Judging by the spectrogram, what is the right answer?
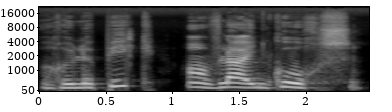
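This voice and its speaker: A surly, grumbling cab driver from a storybook, sarcastic and loud, pitched above the reader's own voice, as a woman puts him on. His lines come out drawn-out and cutting. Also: fairly even intonation. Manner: gruff, sarcastic.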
